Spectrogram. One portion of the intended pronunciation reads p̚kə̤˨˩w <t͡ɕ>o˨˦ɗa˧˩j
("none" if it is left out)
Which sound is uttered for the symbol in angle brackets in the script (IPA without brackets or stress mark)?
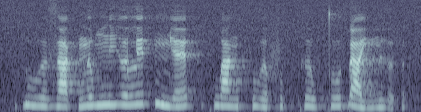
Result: t̪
